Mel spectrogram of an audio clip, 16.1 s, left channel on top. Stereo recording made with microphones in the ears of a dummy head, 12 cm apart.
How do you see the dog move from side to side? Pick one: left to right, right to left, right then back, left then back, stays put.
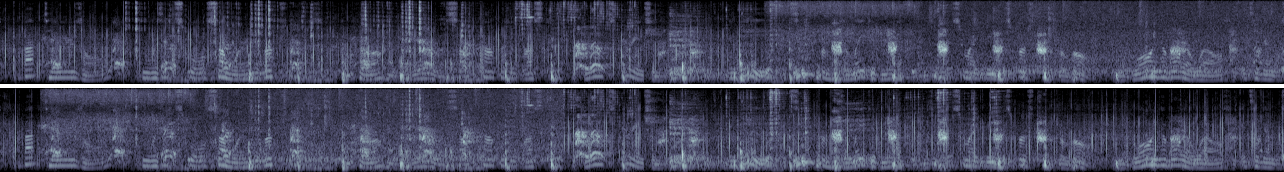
right to left.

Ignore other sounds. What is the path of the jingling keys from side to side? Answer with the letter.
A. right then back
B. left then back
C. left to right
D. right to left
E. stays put
C.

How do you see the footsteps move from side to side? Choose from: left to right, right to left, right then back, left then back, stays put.
right to left.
